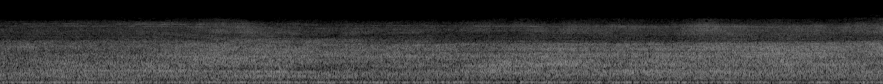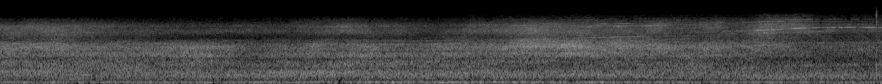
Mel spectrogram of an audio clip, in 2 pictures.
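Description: A TUI airliner at Manchester Airport roars steadily throughout, its broad jet engine noise sustained and fairly near, swelling slightly toward the end with no talking over it.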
